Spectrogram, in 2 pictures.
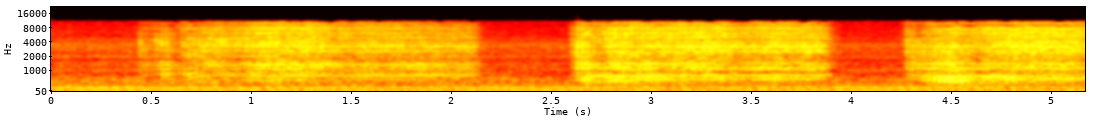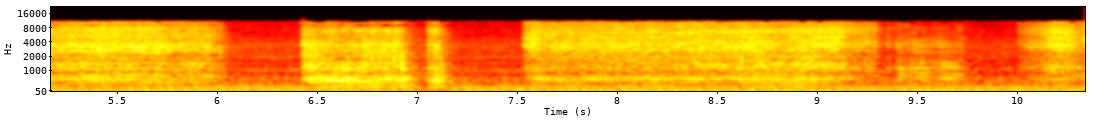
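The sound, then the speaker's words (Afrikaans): A wood lathe turns a square block of wood fitted with a brass tube down to a round pen blank. A steady motor hum runs under several loud, rough scraping bursts from the cutting tool, separated by brief pauses. “dan bring jy die sterkkant van die draaibank nader om hom nou vas te klem daar dat jy 'n klein rus en dan kan jy hom aanskakel en begin draai.”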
